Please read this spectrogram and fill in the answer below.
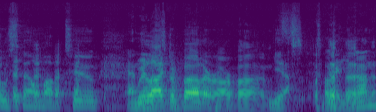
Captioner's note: laugh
